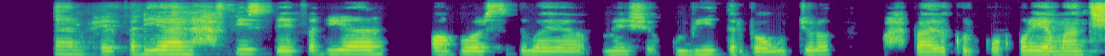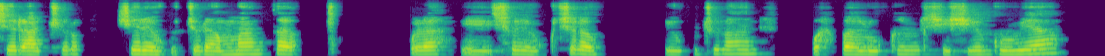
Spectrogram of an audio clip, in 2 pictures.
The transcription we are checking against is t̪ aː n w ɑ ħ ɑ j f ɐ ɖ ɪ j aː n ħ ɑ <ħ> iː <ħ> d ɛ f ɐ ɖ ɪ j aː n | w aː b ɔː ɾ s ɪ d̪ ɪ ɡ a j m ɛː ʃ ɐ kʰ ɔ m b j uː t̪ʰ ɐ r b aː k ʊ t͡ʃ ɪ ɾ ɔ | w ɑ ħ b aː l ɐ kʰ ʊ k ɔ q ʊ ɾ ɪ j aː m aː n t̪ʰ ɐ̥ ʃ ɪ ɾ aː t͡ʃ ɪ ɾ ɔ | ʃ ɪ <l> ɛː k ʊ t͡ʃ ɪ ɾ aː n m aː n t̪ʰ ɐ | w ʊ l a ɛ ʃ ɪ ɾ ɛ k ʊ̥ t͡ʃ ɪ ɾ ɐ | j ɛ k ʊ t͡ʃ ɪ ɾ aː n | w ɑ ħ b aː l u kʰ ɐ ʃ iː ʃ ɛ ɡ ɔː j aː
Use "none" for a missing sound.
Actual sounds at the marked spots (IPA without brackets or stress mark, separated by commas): f, s, ɾ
